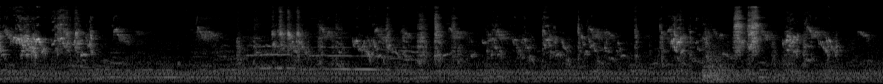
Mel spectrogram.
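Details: Budgerigars in the morning giving a lively string of short chirps, clicks and squeaky whistles, closely spaced, over a steady background hum.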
